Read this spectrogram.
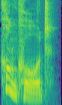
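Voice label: "concord", British English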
